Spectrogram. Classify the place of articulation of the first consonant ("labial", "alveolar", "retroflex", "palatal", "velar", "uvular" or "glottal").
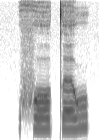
labial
